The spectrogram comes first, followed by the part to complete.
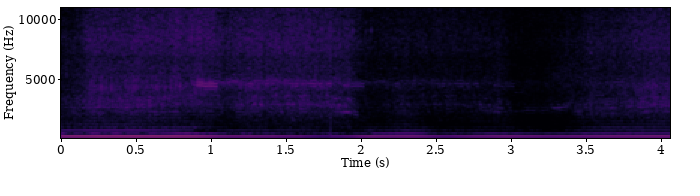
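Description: One long, steady note held on a homemade flute cut from a hollow Japanese knotweed (Fallopia japonica) stem.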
